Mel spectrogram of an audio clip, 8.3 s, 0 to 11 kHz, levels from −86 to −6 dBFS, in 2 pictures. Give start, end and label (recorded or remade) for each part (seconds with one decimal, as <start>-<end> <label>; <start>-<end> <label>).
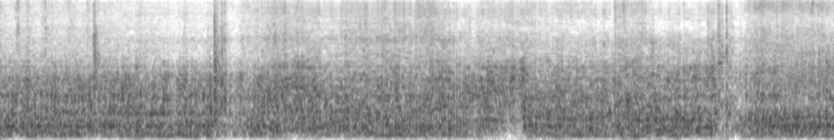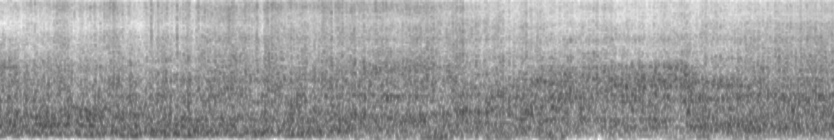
0.0-1.5 recorded; 1.5-3.7 remade; 3.7-8.3 recorded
